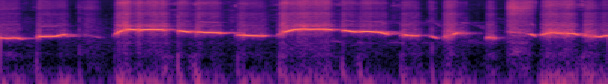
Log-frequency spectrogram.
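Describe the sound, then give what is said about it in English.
A person whistles a flowing melody meant to mimic bird song, with long sustained notes that slide up and down in pitch, broken by short breaths, loud and alone for about four seconds. “I think that whenever you would used to go for a walk, there would be this bird song, right?”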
